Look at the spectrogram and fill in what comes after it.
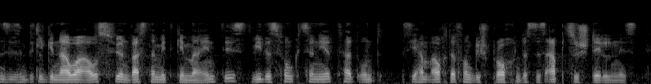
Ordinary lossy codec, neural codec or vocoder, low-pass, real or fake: none; none; 7.2 kHz; real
